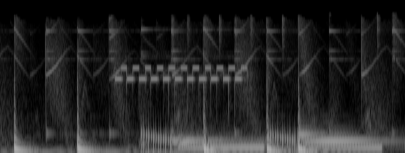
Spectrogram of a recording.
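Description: Electronic music with deep, regularly spaced drum hits, and a telephone ringing over it once, a fast trilling ring of about a second and a half starting a little after a second in.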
